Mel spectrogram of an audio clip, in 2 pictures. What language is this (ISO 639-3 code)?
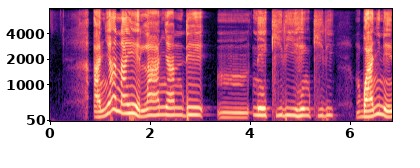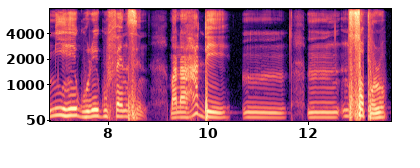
ibo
